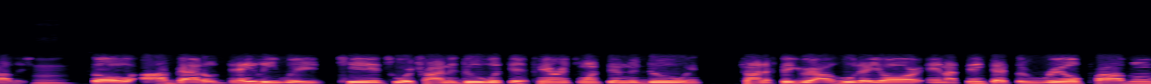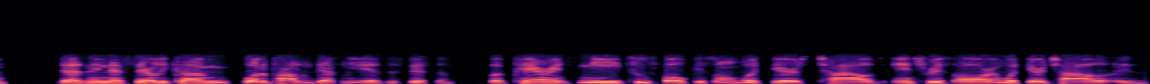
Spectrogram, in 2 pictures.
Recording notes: The phone lines have completely blown up and the people chime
